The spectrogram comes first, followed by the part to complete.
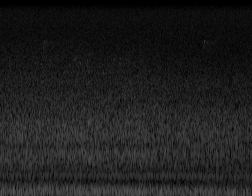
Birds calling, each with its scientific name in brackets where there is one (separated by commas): Northern Cardinal (Cardinalis cardinalis), Common Yellowthroat (Geothlypis trichas)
